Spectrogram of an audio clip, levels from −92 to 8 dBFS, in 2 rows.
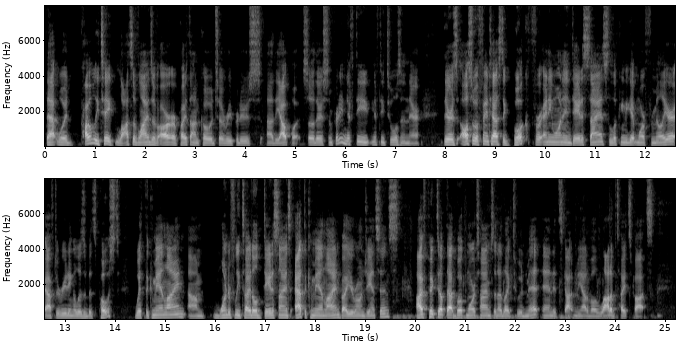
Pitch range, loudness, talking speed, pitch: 110-130 Hz, -27 LUFS, 200 wpm, 120 Hz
